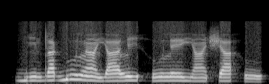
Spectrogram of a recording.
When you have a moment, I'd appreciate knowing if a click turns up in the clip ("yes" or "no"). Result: no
